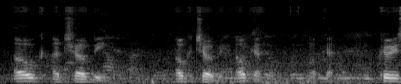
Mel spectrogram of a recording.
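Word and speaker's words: Okeechobee: Uh, Florida said locals say oak achobee.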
